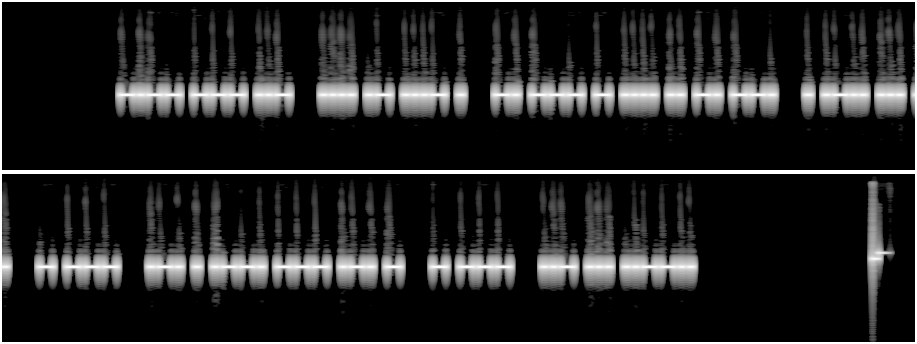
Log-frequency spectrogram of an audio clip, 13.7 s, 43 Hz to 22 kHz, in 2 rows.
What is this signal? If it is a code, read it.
Morse code, heard as a keyed tone, about 34 wpm, 700 Hz. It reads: YOU HAVE NOTHING ELSE TO REPORT TO US?
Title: Sentences from Top 1000 Words - Review Part 6 - 35wpm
